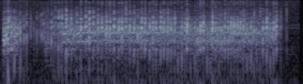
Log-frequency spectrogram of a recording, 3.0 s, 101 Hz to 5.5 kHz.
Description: chair; Chair Fart 2

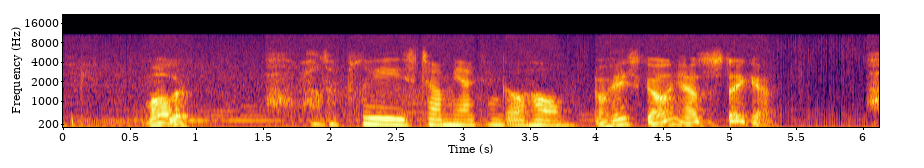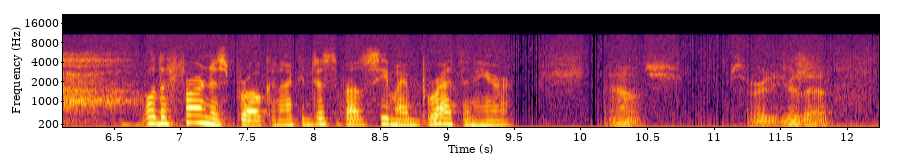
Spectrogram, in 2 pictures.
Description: breath

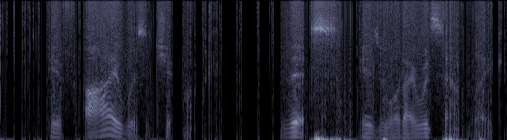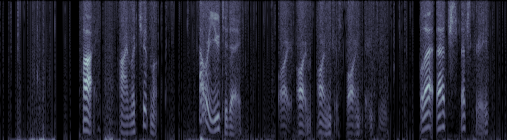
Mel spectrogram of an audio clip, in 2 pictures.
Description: chipmunk

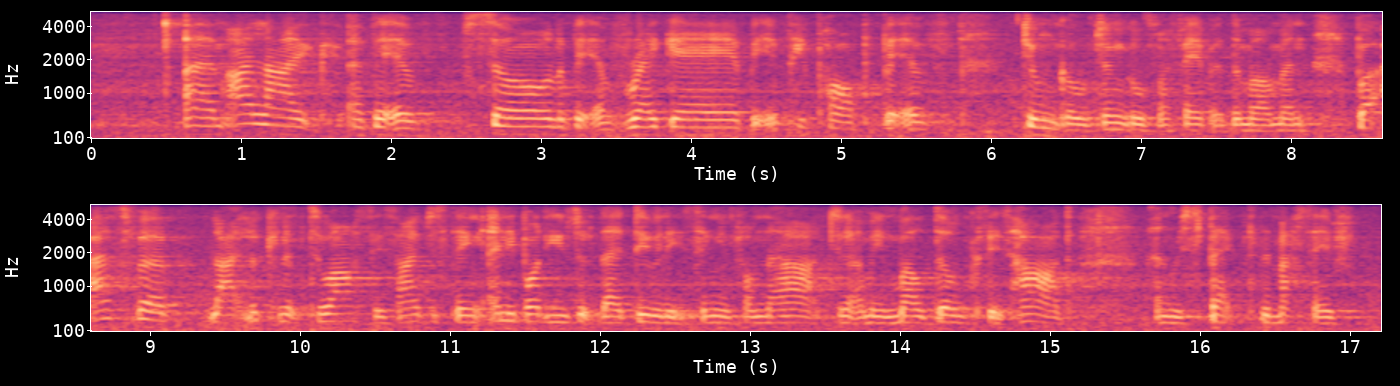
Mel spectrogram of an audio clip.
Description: music

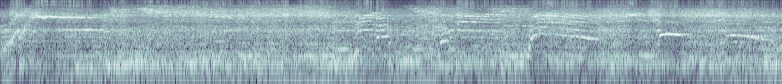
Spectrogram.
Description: chain

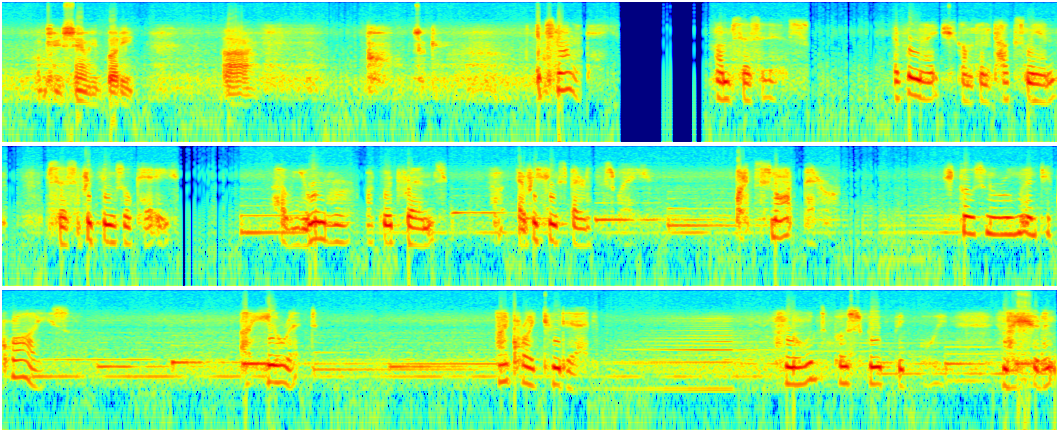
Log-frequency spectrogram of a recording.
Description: cry

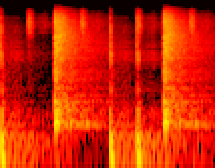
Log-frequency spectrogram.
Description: like stone beat

